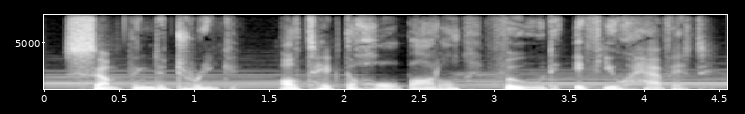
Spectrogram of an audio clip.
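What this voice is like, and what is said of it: Tired weary character voice. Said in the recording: “in a tired voice”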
